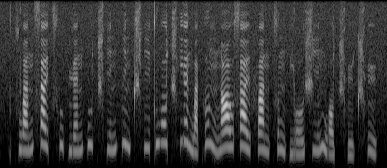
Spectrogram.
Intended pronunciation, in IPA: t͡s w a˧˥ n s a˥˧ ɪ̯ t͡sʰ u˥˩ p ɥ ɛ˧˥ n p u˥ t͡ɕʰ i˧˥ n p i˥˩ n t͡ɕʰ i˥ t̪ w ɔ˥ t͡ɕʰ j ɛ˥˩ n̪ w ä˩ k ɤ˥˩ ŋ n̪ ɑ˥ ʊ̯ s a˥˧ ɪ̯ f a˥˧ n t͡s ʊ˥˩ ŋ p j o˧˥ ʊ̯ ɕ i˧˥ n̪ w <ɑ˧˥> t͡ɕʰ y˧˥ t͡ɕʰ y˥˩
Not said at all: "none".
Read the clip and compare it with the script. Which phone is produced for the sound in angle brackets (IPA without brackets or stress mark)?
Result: ɔ˧˥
